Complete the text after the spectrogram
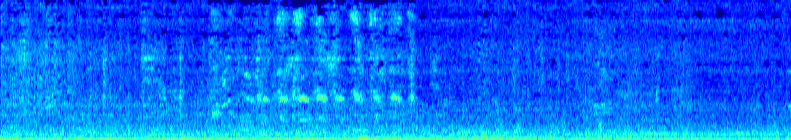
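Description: A bus engine hums steadily while driving on a road.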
